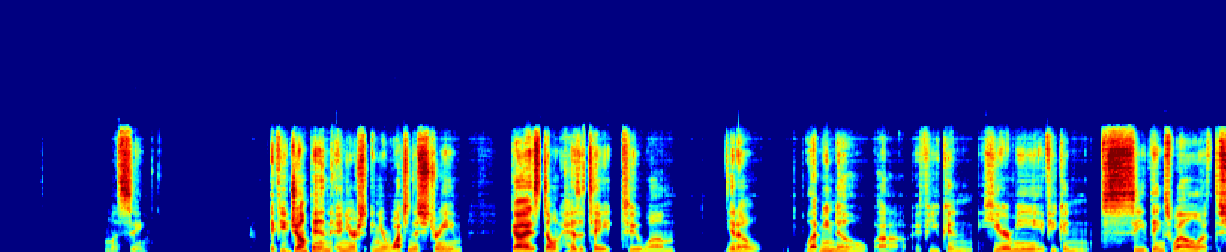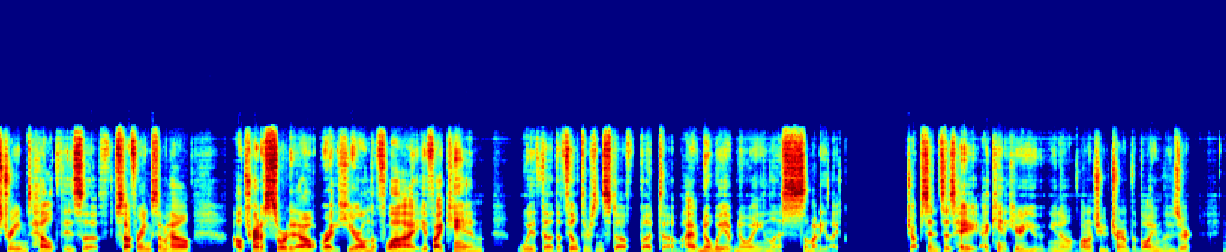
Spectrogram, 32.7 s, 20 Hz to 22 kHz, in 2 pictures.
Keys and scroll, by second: 3.3 space.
